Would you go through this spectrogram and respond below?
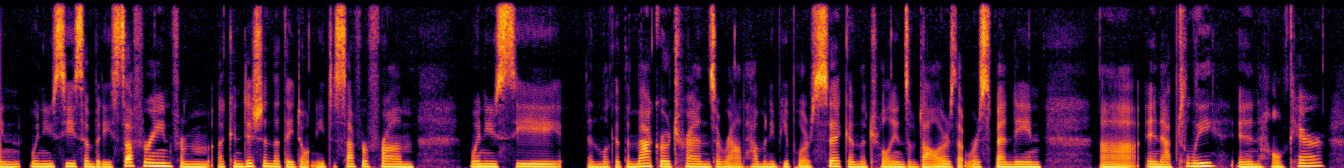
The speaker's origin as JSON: {"language": "English", "town": "Baltimore", "region": "Maryland", "country": "United States", "tie": "born or raised there", "said": "They were much more academic. I grew up in Baltimore. I wasn't raised in a particularly entrepreneurial community."}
